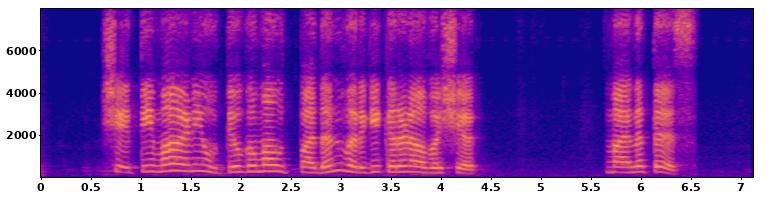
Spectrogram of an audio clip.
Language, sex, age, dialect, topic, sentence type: Marathi, female, 31-35, Northern Konkan, agriculture, statement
